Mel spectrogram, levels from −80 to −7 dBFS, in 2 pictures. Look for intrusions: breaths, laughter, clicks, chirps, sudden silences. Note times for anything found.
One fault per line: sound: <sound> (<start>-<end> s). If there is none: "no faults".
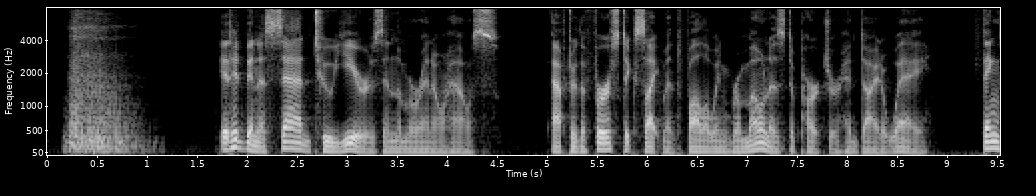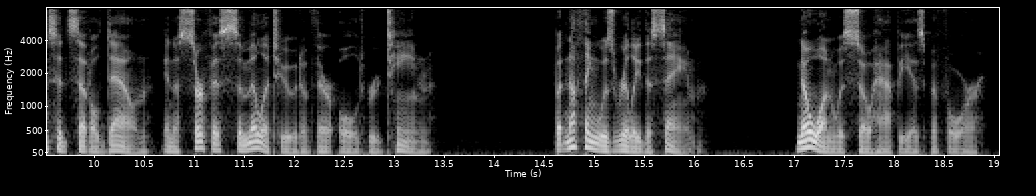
sound: sigh (0.1-1.2 s)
